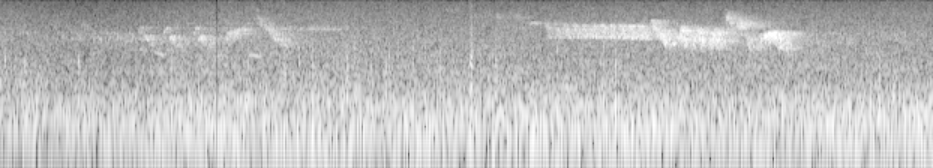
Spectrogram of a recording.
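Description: A songbird singing faintly in two short, high trilled phrases, the first about a second in and a louder one around five to six seconds in, each ending in a quick rising sweep, over a steady low outdoor hiss.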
